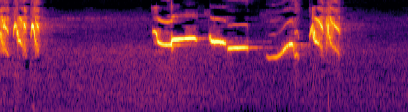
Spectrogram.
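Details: Oriental magpie-robin song, played as a lure so captive birds start singing. A short burst of high notes comes first, then clear, sliding whistles with a dip and upturn, ending in a quick cluster of sharp high notes.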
